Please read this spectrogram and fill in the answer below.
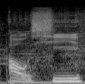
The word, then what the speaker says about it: Aoxi: Es wird geschrieben S-C-O-R. So findet ihr ihn auf Instagram. Wie ist die chinesische Aussprache? A-O-X-I geschrieben, glaube ich. – Genau, das ist ja S-C-O-R.A-O-X-I. Und das ist Aoxi.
